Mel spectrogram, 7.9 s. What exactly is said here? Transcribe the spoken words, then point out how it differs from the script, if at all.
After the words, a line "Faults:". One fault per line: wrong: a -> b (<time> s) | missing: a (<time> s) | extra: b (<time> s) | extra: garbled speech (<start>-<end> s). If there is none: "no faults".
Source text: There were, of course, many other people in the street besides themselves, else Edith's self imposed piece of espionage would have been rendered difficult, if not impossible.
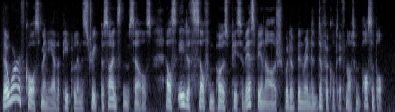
There were, of course, many other people in the street besides themselves, else Edith's self imposed piece of espionage would have been rendered difficult, if not impossible.
Faults:
no faults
